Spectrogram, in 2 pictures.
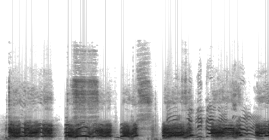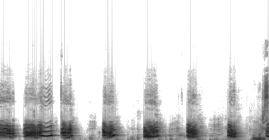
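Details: Rambo, a beagle aged seven months, lets out a series of baying barks and yelps, some rising and wavering, about seventy per minute, with a person's voice heard between them.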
